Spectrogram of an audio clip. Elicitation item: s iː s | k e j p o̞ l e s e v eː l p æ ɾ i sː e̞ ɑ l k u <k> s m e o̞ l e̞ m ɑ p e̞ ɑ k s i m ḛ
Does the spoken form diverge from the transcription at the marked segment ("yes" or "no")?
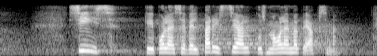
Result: yes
